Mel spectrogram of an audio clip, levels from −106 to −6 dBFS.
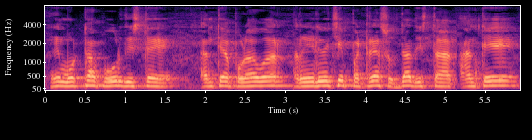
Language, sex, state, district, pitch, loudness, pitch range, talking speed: Marathi, male, Maharashtra, Chandrapur, 150 Hz, -23 LUFS, 140-160 Hz, 140 wpm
